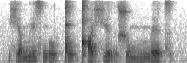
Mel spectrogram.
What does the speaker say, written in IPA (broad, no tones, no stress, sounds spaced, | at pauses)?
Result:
ç ɛ m i sʲ ŋ u ǃ u ǃʼ a ç i r ʃ u mː e t͡s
